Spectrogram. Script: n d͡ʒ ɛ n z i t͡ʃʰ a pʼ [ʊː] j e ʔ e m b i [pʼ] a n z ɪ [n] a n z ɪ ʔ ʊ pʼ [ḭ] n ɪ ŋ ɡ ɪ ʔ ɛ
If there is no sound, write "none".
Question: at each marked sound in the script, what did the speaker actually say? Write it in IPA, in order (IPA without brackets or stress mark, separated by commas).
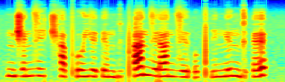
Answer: ʊ, pʼ, ɾ, i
